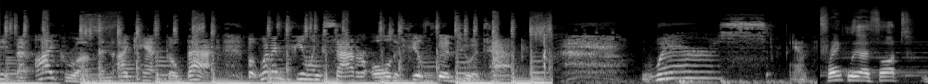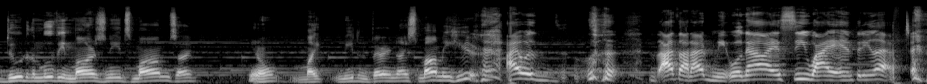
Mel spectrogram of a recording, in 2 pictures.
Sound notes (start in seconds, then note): 15.0 giggles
